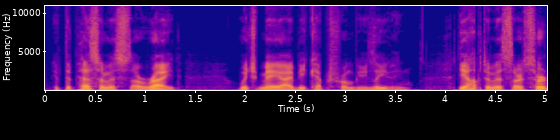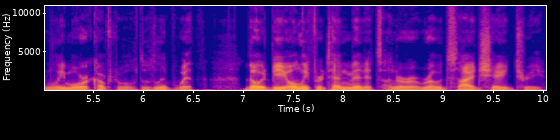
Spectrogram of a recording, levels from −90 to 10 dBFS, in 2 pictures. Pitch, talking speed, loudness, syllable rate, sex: 105 Hz, 185 wpm, -19 LUFS, 6.4 syllables/s, male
